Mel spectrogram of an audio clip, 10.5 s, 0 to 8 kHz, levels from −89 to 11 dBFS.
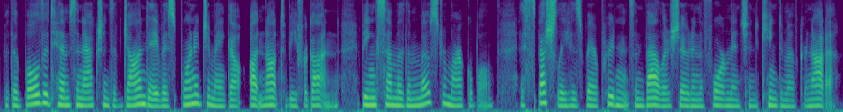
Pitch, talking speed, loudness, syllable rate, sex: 185 Hz, 210 wpm, -18 LUFS, 6.1 syllables/s, female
